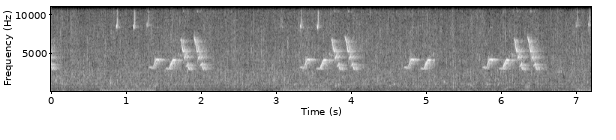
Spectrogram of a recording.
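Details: Blue-black grassquit singing its short song, given as 'tui tui zel zel', beside a waterfall: brief high buzzy phrases of rapid stepped notes, repeated about every two seconds over steady rushing water.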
